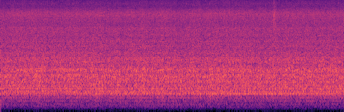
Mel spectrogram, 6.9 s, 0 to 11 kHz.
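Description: Steady interior running noise of a KiHa 261 series diesel limited express railcar travelling at speed: an even rushing sound with a faint steady hum-tone beneath it.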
